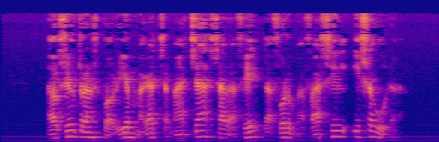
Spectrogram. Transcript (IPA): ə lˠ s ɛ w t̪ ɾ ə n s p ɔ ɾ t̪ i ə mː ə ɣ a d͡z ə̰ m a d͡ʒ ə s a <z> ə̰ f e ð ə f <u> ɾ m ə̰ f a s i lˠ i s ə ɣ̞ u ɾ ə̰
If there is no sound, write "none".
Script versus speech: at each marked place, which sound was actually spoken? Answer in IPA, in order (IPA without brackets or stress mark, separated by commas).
ð, o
